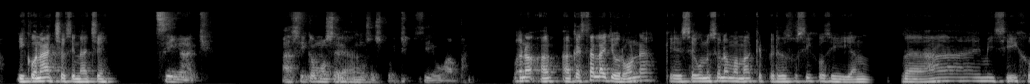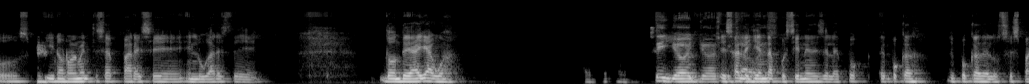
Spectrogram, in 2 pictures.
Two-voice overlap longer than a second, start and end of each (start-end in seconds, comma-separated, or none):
16.9-18.1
